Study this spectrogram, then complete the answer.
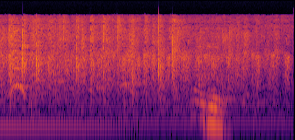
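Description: An acoustic guitar is strummed and picked.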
